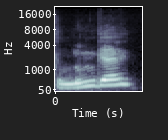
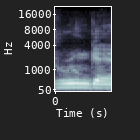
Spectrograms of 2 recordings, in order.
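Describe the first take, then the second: First: The name begins with an L sound. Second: The name begins with an R sound. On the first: This is how other people say the name. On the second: This is how the name is written.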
